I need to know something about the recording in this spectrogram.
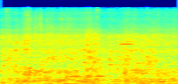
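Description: Midget slot car running laps on the track: a steady whir from its small electric motor and the rattle of its pickup on the metal rails.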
